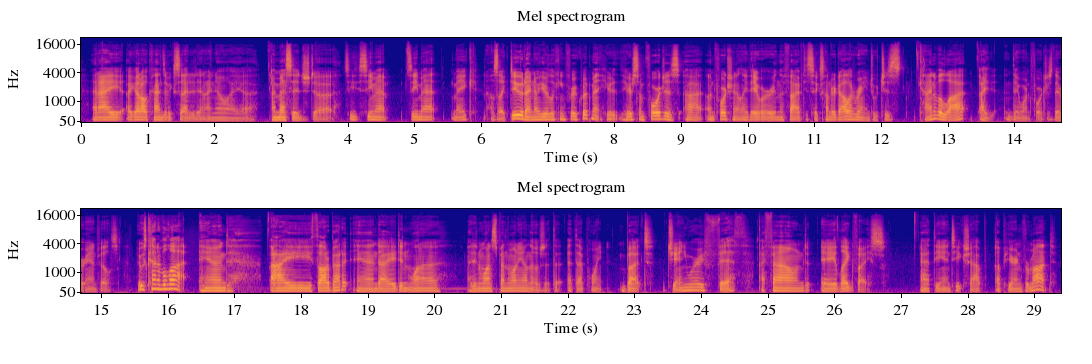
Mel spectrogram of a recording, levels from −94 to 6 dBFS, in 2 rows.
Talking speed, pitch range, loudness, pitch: 210 wpm, 120-135 Hz, -21 LUFS, 125 Hz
